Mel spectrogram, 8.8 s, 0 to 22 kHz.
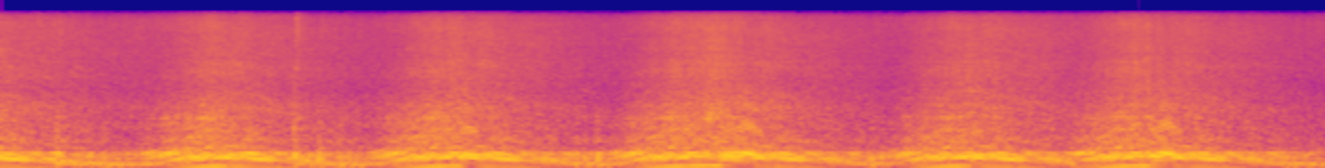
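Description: A Yamaha MT25 motorcycle engine revved through its exhaust, loud close blips in a repeating rise-and-fall pattern, about five throttle pulses over a steady idle.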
